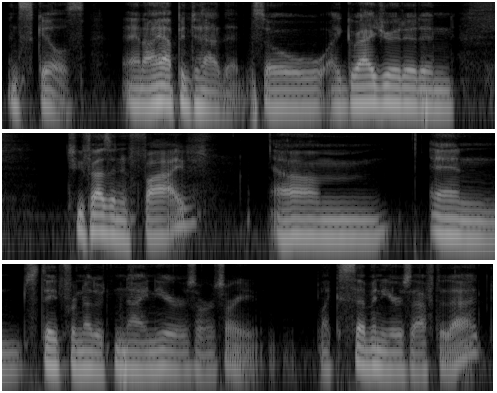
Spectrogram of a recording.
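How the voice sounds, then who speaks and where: A man's voice: medium pitch, fairly even intonation, measured pace, gravelly, mellow, no room sound. A man, telling his story as a guest with many fillers and restarts. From Israel. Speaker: guest, company co-founder. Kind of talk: casual interview talk.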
